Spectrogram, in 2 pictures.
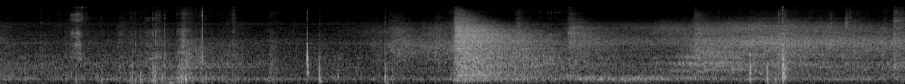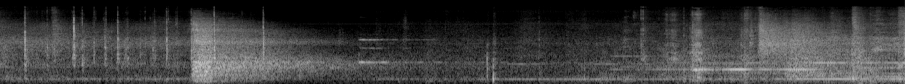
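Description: Otis Series 1 elevator at a landing: clicks, two swelling whooshes of the sliding doors running, and a short steady electronic chime tone partway through as the car arrives.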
